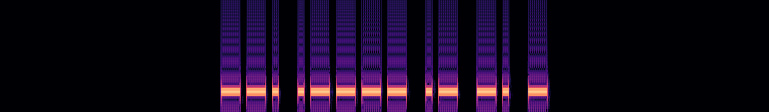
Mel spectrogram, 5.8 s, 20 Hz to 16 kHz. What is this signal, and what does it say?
Morse code, heard as a keyed tone, about 25 wpm, 700 Hz. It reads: G1ANT
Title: DXCC-100 Call Signs - 5 Characters - 25wpm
